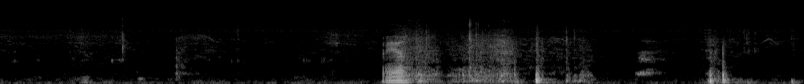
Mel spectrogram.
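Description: Mostly quiet, with a few sharp clicks in the second half and a short spoken word about four seconds in.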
